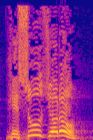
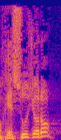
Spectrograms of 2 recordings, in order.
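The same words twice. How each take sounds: First: Lloró stretched slow and raised; emphatic slow. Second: Said in the usual way. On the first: Shown as a demonstration. Preacher driving the verse home to the congregation, slow and emphatic. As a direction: hit lloró hard and draw it out. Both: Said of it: "Diga conmigo".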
